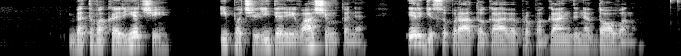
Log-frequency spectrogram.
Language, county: Lithuanian, Kaunas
